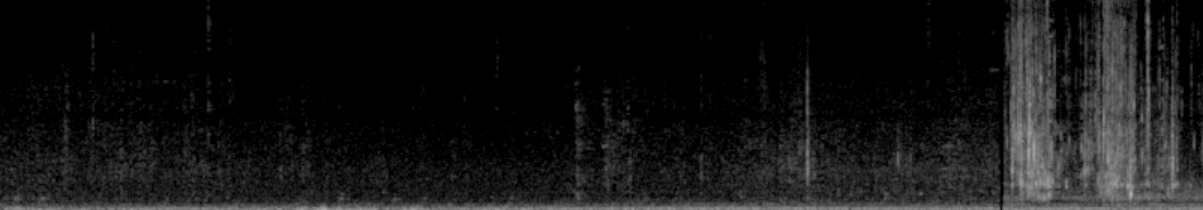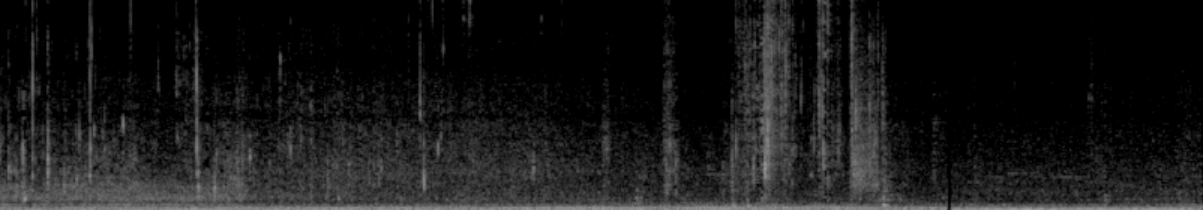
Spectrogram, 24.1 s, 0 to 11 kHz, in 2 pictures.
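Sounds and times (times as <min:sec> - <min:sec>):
water splashing in bucket: 0:10.1 - 0:17.6, 0:19.3 - 0:21.1.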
